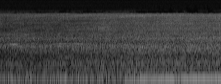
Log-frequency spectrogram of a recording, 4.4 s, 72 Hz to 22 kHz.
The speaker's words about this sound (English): OmniTrans, bus number 1268, crossing path, driving westbound on Holt Boulevard. And they are doing so at 8:21 a.m.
